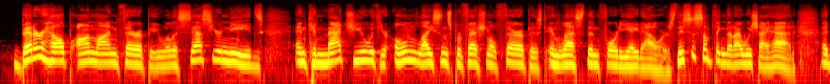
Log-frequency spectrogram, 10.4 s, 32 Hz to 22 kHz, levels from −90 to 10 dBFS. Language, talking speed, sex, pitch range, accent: English, 180 wpm, male, 155-200 Hz, American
